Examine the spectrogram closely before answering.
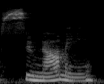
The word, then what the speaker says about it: tsunami: imaginary Isle of new Arkansas t is for tsunami the charging tsunami washed away all of Tchaikovsky's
